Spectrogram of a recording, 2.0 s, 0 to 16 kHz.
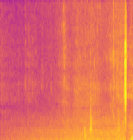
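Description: Low rumble of the idling 5.3 V8 of a remote-started Chevrolet Tahoe, heard from the rear of the truck and growing steadily louder, with one sharp click near the end.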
